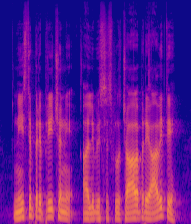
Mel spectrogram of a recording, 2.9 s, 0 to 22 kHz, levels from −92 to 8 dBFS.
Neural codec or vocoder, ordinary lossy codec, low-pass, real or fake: vocoder, 44.1 kHz, 128 mel bands every 512 samples, BigVGAN v2; none; none; fake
